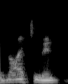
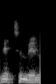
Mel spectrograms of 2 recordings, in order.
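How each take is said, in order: First: It is said in an American accent. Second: It is said in a non-American accent. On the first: "I'm trying to speak American" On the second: "Instead of saying vitamin"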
